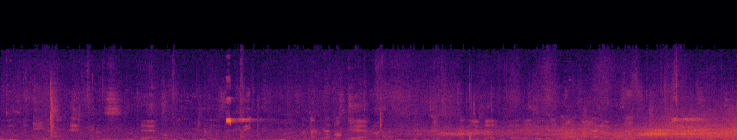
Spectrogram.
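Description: Players call out to each other from a distance.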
